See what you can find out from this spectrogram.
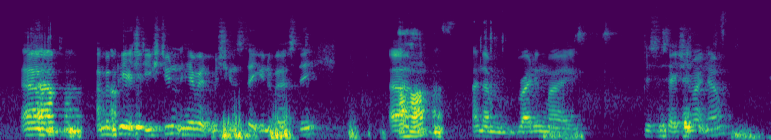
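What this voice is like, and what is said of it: British accent. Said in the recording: “I've got a similar accent to you ... glad to have another British person here”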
